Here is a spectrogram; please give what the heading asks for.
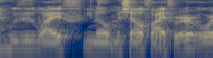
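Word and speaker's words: Michelle Pfeiffer: know, Michelle Fefeifer, or as our flat mate Georgie says, Michl Pifier. She does. She said it by accident last night. It was great. What does that mean? She just mispronounced it and she's like, "Oh, I mean Michelle Fifer."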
